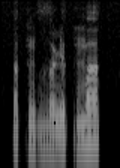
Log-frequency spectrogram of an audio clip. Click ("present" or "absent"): absent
